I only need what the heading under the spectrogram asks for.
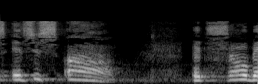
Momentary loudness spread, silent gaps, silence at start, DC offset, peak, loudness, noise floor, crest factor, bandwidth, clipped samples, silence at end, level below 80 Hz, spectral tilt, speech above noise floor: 6 LU; none; 0 s; under 0.1%; -4 dBFS; -24 LUFS; -48 dBFS; 20 dB; 8 kHz; under 0.1%; 0 s; -68 dBFS; -4 dB/octave; 26 dB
